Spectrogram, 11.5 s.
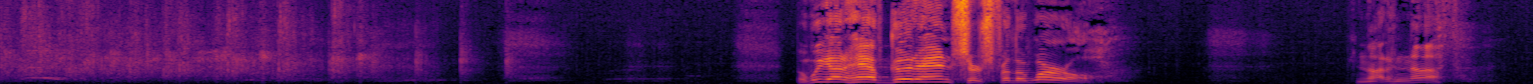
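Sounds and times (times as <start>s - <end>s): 
audience clapping: 0.0s - 4.1s
speech: 6.0s - 8.4s, 10.2s - 11.0s.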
